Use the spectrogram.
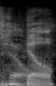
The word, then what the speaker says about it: Gil: The pitcher, it's Gil, but I think it's pronounced Hill.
